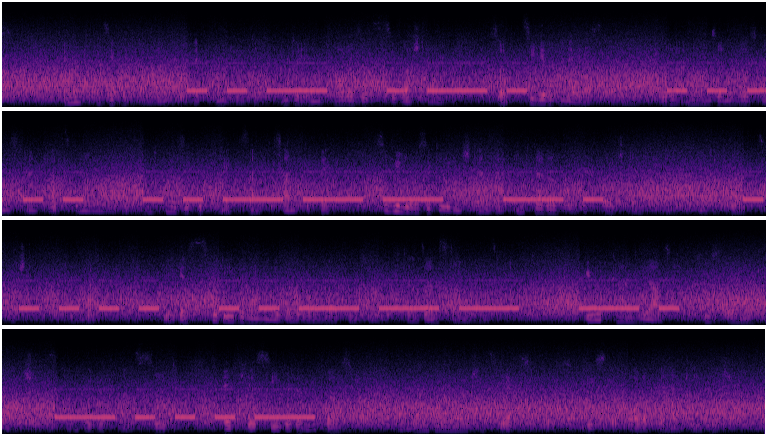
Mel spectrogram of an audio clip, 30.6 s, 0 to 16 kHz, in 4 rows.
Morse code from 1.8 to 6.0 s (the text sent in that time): UR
